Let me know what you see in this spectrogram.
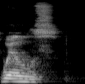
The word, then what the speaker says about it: Whills: And it's Wills, I think it's spelled like W-H-I-L-L-S.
